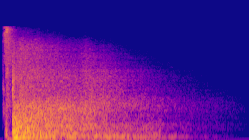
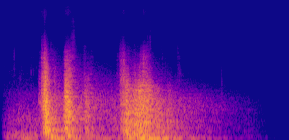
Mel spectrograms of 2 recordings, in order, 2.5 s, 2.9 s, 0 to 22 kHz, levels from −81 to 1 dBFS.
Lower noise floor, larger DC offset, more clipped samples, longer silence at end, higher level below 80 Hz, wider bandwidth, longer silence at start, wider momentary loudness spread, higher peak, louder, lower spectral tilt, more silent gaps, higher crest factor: about the same, -60 dBFS vs -63 dBFS; neither; neither; second, 0.75 s vs 0.9 s; about the same, -28 dBFS vs -30 dBFS; first, 11.5 kHz vs 8.2 kHz; about the same, 0 s vs 0.1 s; first, 23 LU vs 18 LU; about the same, -2 dBFS vs 0 dBFS; about the same, -20 LUFS vs -19 LUFS; second, -5 dB/octave vs -7 dB/octave; neither; about the same, 20 dB vs 22 dB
